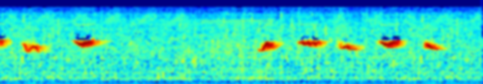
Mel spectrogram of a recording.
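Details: Creamy-bellied Thrush (sabiá-poca) singing short whistled phrases near one pitch band, some rising, some falling, delivered in two bursts with a pause of about two seconds between them. Faint background hiss.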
